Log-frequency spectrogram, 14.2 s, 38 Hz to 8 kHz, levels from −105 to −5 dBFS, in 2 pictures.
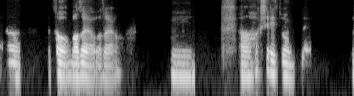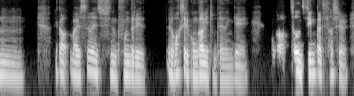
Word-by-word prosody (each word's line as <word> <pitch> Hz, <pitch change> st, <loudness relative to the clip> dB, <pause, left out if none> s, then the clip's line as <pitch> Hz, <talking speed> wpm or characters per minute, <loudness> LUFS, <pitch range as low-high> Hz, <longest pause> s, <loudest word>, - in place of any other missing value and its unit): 아 125 Hz, -2 st, -1 dB, 0.6 s
그쵸. 120 Hz, -2 st, +3 dB
맞아요, 115 Hz, -2 st, +4 dB
맞아요. 110 Hz, +6 st, -7 dB, 1.0 s
음. 120 Hz, -1 st, -6 dB, 0.9 s
아 120 Hz, -, -3 dB, 0.2 s
확실히 145 Hz, -2 st, -1 dB
좀 115 Hz, -4 st, -2 dB
네. -, -, -11 dB, 1.0 s
음. 120 Hz, -3 st, -3 dB, 0.6 s
그니까 -, -, -1 dB
말씀해 130 Hz, +3 st, +1 dB
주신 130 Hz, -2 st, -4 dB
분들이 120 Hz, -4 st, 0 dB, 0.4 s
네 140 Hz, -, -3 dB
확실히 135 Hz, +1 st, +2 dB
공감이 120 Hz, -1 st, +4 dB
좀 110 Hz, -, -11 dB
되는 100 Hz, 0 st, -5 dB
게 105 Hz, +1 st, -5 dB, 0.4 s
뭔가 120 Hz, -3 st, -3 dB
저는 150 Hz, -2 st, +9 dB
지금까지 135 Hz, -1 st, +2 dB
사실 120 Hz, -6 st, -4 dB
120 Hz, 205 characters per minute, -23 LUFS, 115-130 Hz, 1.0 s, 저는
